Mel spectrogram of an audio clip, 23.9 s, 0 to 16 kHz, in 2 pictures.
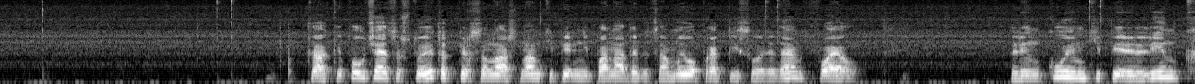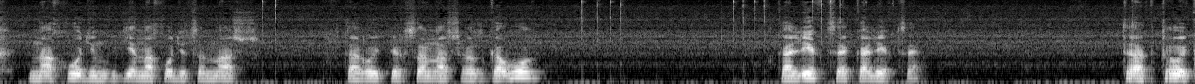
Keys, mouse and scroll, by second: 5.3 Delete, 7.7-11.2 drag, 23.3 KP_3.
